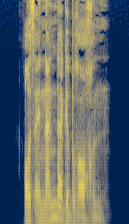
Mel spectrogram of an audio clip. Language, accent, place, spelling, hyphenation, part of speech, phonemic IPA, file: German, Germany, Berlin, auseinandergebrochen, aus‧ei‧n‧an‧der‧ge‧bro‧chen, verb, /ˌaʊ̯saɪ̯ˈnandɐɡəˌbʁɔxən/, De-auseinandergebrochen.ogg
- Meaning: past participle of auseinanderbrechen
